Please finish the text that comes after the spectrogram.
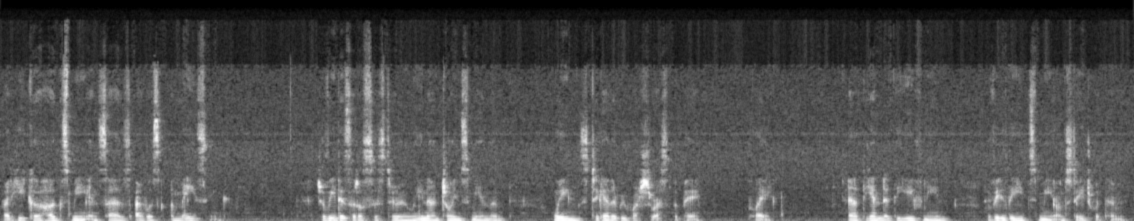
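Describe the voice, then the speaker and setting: A woman reading a verse novel aloud as an amateur, with a creaky, gravelly voice and a halting delivery that sometimes stumbles and rereads words. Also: on the low side, completely flat delivery, warm tone, low-quality recording. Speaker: amateur reader. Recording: faint background noise.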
